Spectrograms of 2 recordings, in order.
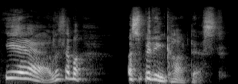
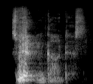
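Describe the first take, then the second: First: High frog voice pitching an idea; squeaky, excited little frog; eager frog. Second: Breath-heavy, voiceless question; incredulous storybook big cat; doubtful tiger. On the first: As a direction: sell the tiger a new challenge. Frog proposes spitting contest. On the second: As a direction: echo it back, baffled. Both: A narrator's reading.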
